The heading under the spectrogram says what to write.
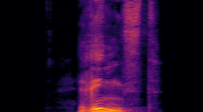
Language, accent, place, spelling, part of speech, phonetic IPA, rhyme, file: German, Germany, Berlin, ringst, verb, [ʁɪŋst], -ɪŋst, De-ringst.ogg
- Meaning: second-person singular present of ringen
